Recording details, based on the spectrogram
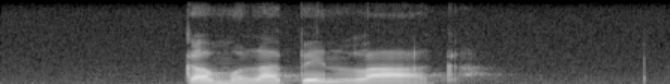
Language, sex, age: Northern Sotho, male, 24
